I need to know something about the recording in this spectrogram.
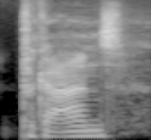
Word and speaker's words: pecans: know i think i i usually say pecans i say pecans i don't know if that's correct how do you say it pecans but if you're in the midwest i think it's pecans you gotta get a little more nasally and i've heard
